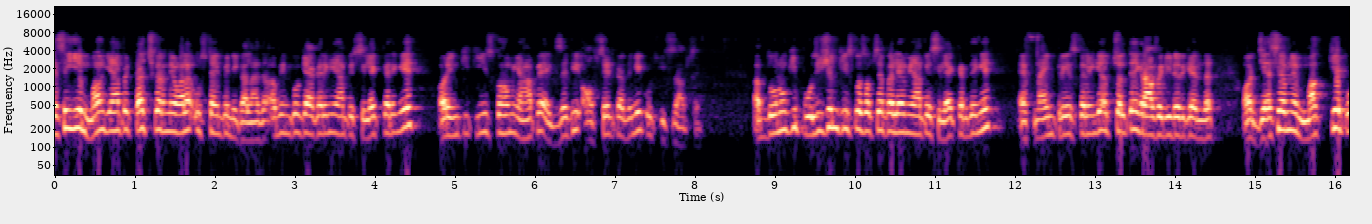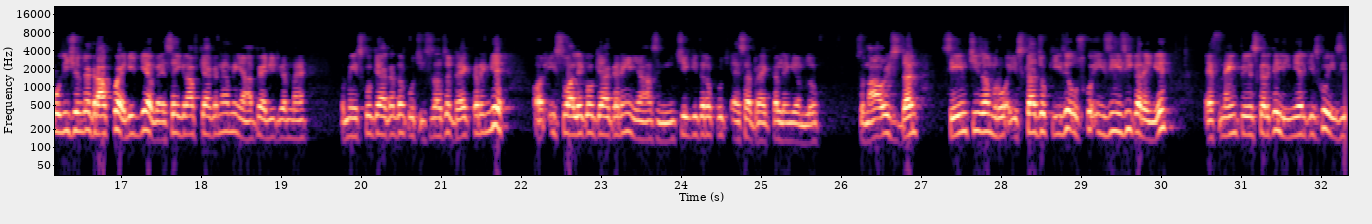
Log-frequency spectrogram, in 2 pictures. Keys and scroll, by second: 12.2 F9, 30.3 F9.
